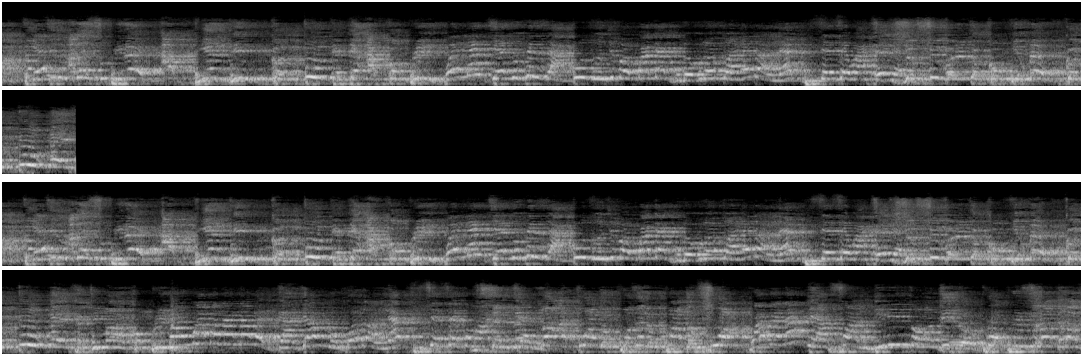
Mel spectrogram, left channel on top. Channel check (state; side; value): drops out; left; at 11.6 s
